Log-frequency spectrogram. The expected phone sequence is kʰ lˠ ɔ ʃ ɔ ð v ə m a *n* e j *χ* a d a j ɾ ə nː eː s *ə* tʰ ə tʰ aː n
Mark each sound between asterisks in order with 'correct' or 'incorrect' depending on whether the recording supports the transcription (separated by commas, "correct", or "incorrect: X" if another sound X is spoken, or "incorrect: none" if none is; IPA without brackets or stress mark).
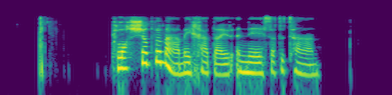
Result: incorrect: m, correct, incorrect: a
